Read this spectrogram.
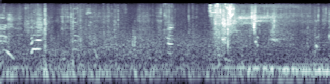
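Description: Blows and scuffling thud on the ground.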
